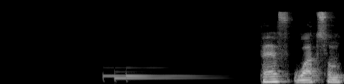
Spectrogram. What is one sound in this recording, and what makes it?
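A computer alert chime sounds once.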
